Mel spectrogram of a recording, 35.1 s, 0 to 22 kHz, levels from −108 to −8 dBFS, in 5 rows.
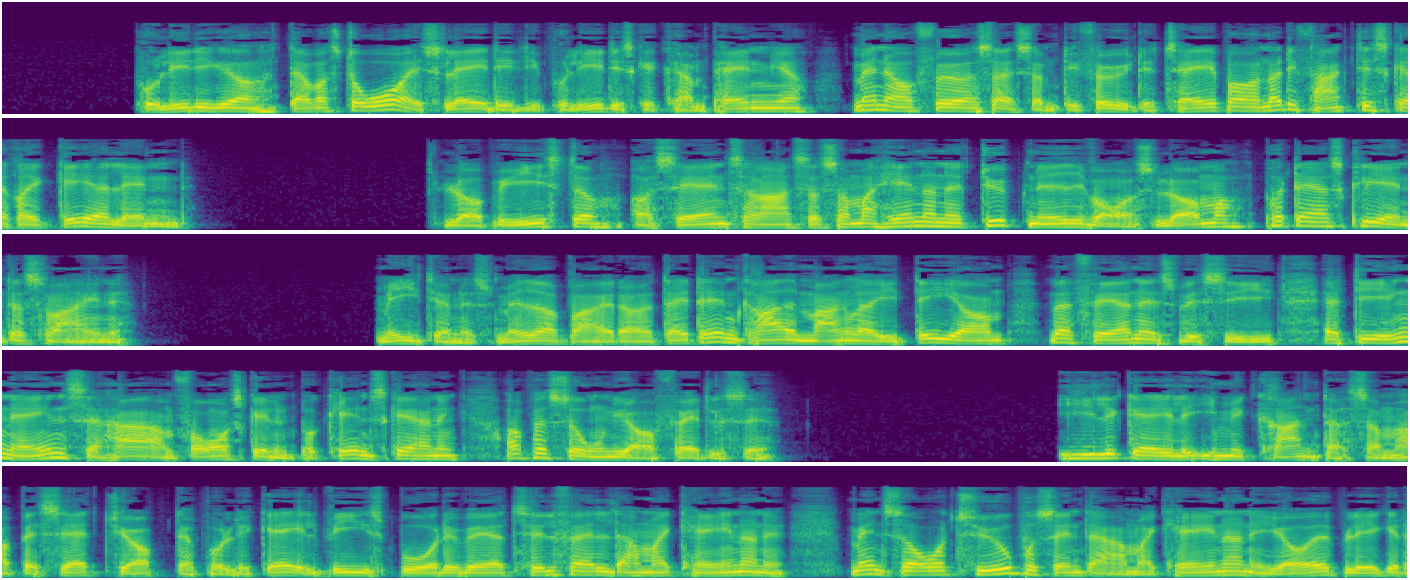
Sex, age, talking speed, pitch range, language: male, 60-79, 145 wpm, 100-130 Hz, Danish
